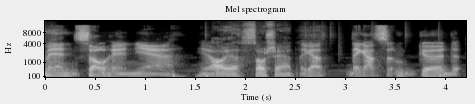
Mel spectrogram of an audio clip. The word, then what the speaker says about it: Sochan: Oh yeah, Sochan. They got some good. No, it's Sohan. Is it Sohan? Or Sohan? Yeah. Sohan. Yeah, the C is silent. C is silent C.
